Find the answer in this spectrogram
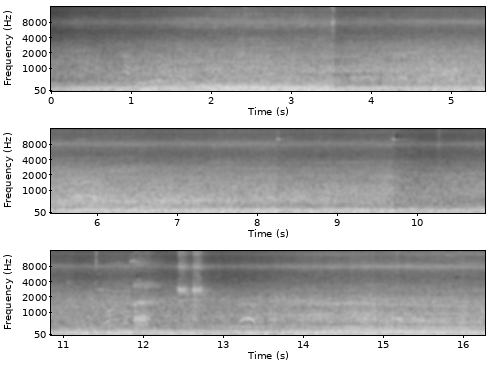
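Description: Heavy vehicle engines running steadily at low revs as a medium bus works round a steep uphill hairpin, with motorcycles passing and scattered shouted voices.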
